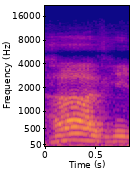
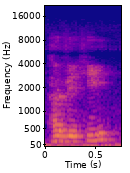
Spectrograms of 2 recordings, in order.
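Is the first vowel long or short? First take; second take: long; short. First: The first vowel after h is long. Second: The first vowel after h is short. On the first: The speaker calls it right. "You have to stretch the ha. So it's هذه" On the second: The speaker calls it wrong. "You can't say هذه. That's wrong again"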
